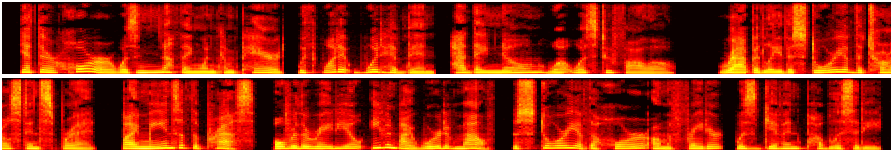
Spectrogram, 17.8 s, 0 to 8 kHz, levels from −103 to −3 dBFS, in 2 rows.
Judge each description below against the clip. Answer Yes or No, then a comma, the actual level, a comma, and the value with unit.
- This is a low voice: No, high, 195 Hz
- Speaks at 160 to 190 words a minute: Yes, average, 170 wpm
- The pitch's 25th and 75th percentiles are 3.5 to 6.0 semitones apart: Yes, average, 3.9 semitones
